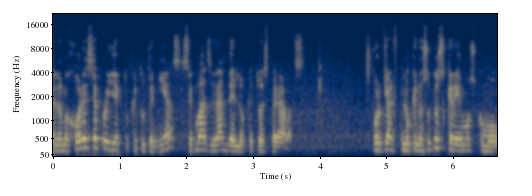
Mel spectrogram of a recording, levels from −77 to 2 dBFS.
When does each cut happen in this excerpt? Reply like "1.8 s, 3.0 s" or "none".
2.1 s, 5.1 s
